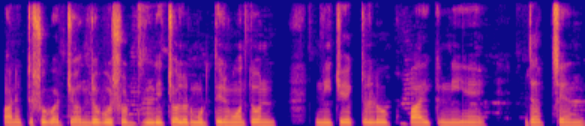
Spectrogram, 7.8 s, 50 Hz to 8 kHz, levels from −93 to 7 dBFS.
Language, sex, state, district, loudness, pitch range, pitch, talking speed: Bengali, female, West Bengal, Jhargram, -22 LUFS, 160-170 Hz, 165 Hz, 100 wpm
